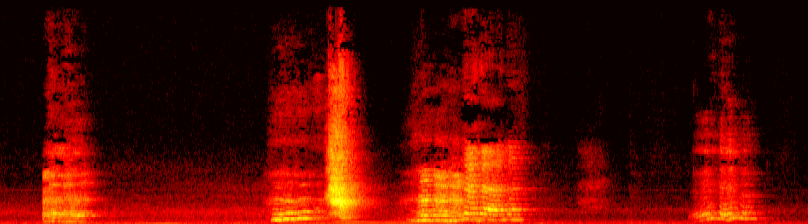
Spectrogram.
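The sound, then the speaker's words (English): A young child, asked by their mother to cough, lets out a handful of short, separate coughs and throat-clearing bursts, spaced irregularly with quiet pauses between them, one sharper and louder than the rest. “My goodness, cough, cough for Mummy.”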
